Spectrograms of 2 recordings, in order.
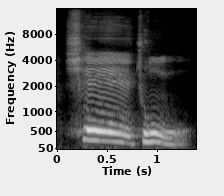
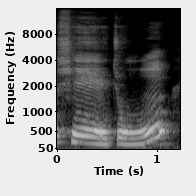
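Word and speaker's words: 솅종: 얘는 형식 형식 중성이고 얘는 실제로 받침 이응 이응으로 발음했던 얘는 발음이 되는 받침입니다 그래서 쉐종 이렇게 되는 거죠 쉐종 이해되시나요 자 그래서 종성이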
